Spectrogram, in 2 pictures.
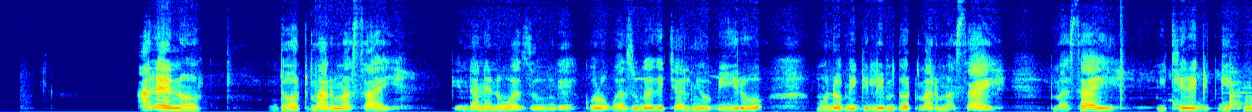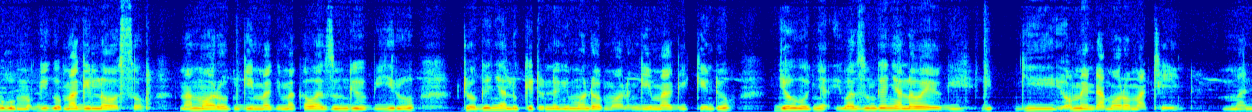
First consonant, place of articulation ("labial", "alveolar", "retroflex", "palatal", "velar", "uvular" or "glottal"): alveolar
